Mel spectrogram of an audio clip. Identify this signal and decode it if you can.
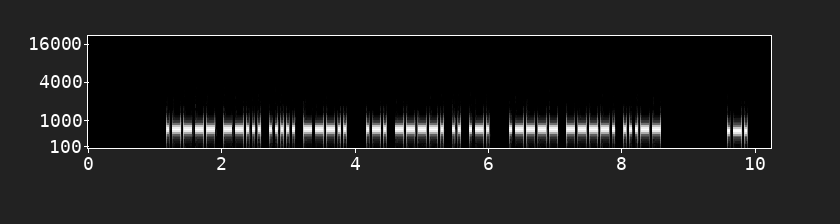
Morse code, heard as a keyed tone, about 28 wpm, 700 Hz. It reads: 1758 R9IR 193 R
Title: Worked All Europe DX Contest - QTC Exchange - 28wpm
